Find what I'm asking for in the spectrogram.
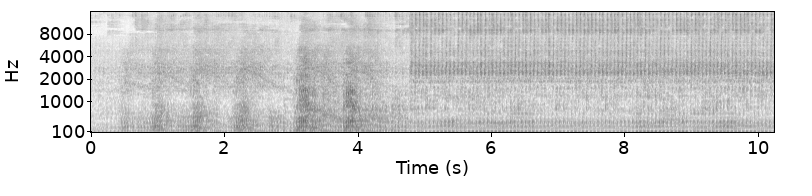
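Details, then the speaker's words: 2017 Honda CRF250L before repair: a few throttle blips, then a steady idle with a light metallic rattle on top; cam chain and gears had a lot of play, cam chain tensioner replaced; cam chain tensioner rattle. "chain and gears had a lot of play in it. We're going to go ahead and install the new tensioner."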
